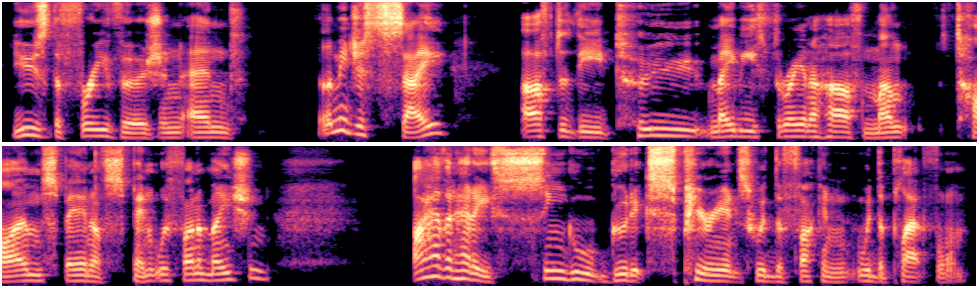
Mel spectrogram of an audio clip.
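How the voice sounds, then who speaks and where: A young man telling a story as a casual, profane rant, swearing constantly and animated. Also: medium pitch, a little slow. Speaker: vlogger.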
